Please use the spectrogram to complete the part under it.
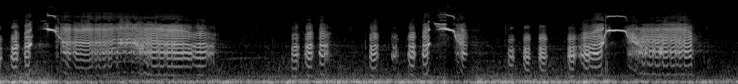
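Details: Giant otters in the Pantanal, 2021, give loud, wavering, harmonic squeals and quick bursts of sharp chirps as an adult refuses to share a big fish with a youngster.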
